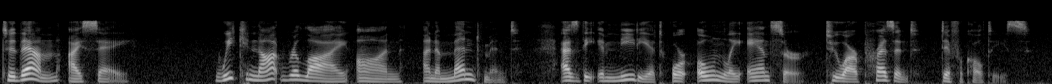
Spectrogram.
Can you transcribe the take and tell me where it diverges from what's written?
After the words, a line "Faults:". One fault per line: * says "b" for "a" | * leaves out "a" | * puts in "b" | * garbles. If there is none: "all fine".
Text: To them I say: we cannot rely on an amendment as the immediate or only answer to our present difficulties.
To them I say: we cannot rely on an amendment as the immediate or only answer to our present difficulties.
Faults:
all fine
